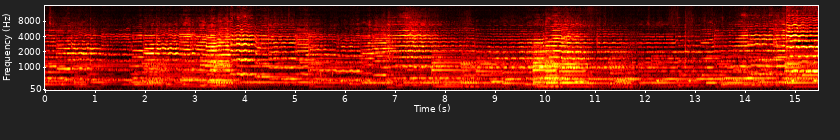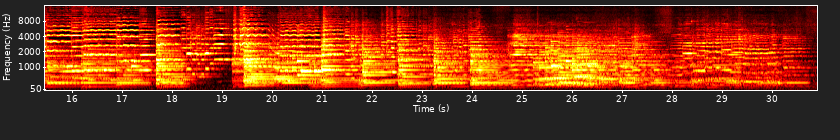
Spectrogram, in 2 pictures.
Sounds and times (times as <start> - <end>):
Violin, fiddle: 0.0 - 30.9.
